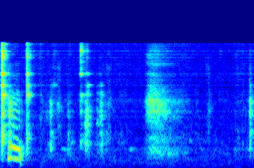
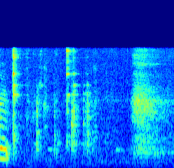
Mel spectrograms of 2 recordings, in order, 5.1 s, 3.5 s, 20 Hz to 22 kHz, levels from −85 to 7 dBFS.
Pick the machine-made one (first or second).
first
